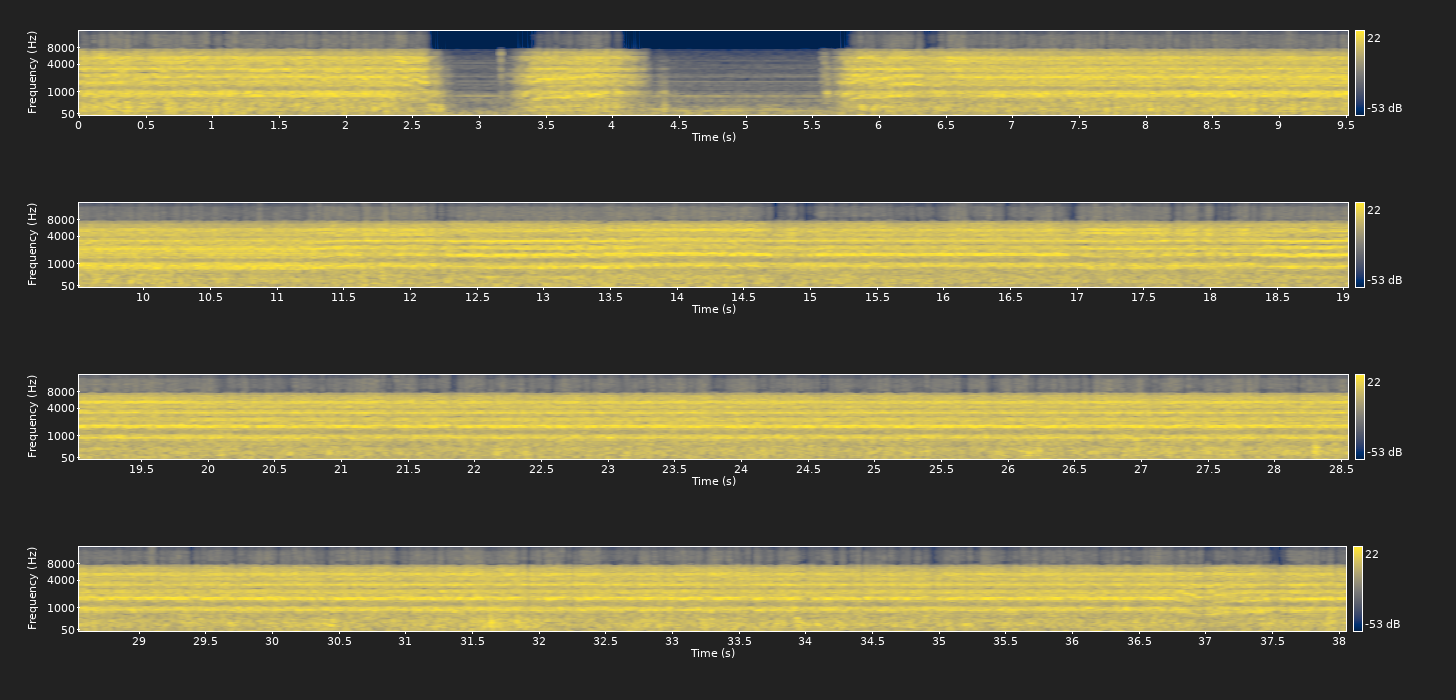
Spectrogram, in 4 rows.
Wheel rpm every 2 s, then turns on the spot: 210, 90, 40, 200, 210, 210, 220, 230, 230, 220, 230, 230, 230, 230, 230, 230, 230, 230, 200.
none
